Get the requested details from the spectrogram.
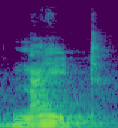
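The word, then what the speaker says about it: knight: ಇರುತ್ತೆ ಉದಾಹರಣೆಗೆ ಇಲ್ಲಿ ನೋಡಿ ನೈಟ್ ಸೋ ಇನ್ ದಿಸ್ಕೆ is getting silent ಇಲ್ಲಿ ನೋಡಿ ಐಲ್ಯಾಂಡ್ ಐಸ್ಲ್ಯಾಂಡ್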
